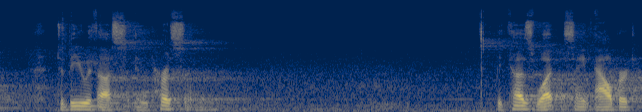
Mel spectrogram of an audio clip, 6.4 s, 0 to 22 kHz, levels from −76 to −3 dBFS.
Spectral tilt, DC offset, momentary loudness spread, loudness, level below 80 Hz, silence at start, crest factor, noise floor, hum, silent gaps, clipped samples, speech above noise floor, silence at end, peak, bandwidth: -5.5 dB/octave; under 0.1%; 23 LU; -26 LUFS; -54 dBFS; 0 s; 20 dB; -50 dBFS; none; none; under 0.1%; 25 dB; 0 s; -8 dBFS; 16 kHz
